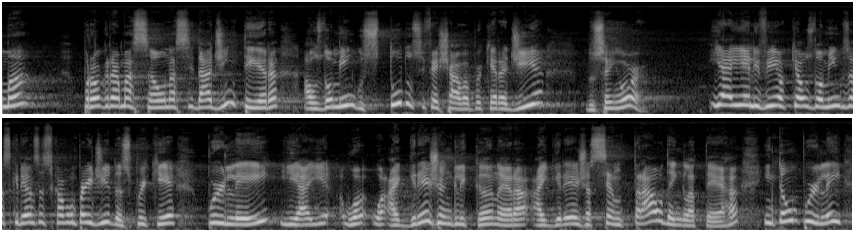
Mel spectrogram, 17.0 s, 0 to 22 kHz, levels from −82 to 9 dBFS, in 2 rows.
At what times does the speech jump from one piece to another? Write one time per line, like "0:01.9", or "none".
0:06.9
0:12.3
